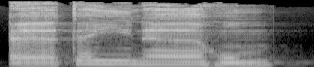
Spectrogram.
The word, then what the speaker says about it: آتيناهم: آتيناهم هي كلمة مرققة بكامل حروفها، فكل حروفها مستفيلة، وهذا يستدعي منك نطقا صحيحا لها، فإياك والتفخيم في هذه المواضع.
